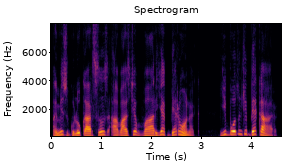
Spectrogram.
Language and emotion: Kashmiri, disgusted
